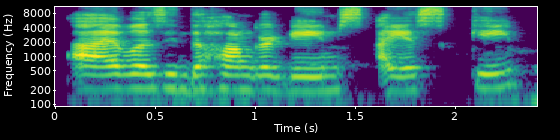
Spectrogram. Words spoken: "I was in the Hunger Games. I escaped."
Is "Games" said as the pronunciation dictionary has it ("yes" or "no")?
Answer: no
